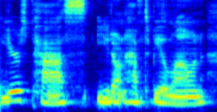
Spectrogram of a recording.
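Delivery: normal talking voice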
